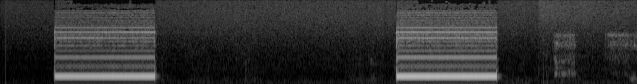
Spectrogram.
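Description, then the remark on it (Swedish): Two long, steady electronic ringback tones, each about a second, separated by a few seconds of quiet, as heard over a phone line while a man calls a bicycle shop; faint clicks and rustling follow the second tone. “det blev lite märkligt när, eh, när en kille ringde dit för att få hjälp med att täta sin trasiga Barbara”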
